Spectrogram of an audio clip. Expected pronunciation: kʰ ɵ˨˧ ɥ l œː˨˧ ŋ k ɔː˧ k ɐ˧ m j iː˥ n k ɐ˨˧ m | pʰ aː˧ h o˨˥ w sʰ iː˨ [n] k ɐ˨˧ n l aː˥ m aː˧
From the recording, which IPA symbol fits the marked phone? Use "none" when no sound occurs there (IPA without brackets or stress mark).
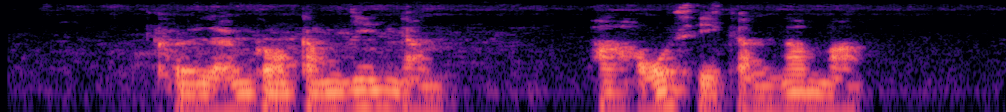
none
